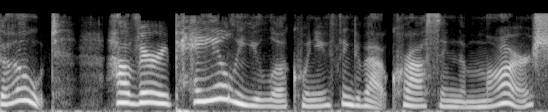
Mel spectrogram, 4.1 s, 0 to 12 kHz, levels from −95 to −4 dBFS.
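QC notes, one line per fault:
Speech arrives over a Bluetooth mSBC headset link with nothing above about 7.7 kHz and the light grain that wideband headset coding leaves on louder passages.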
